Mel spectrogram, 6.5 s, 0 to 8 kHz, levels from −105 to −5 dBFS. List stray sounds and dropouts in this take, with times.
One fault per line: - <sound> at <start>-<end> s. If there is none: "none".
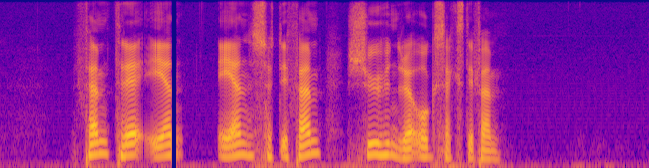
- dropout at 1.7-1.8 s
